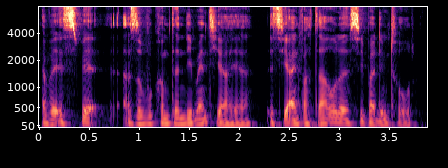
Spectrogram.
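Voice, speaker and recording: A man's voice: low voice, steady tone, fast talker, creaky, darkish tone. A man interviewing an author, asking short curious questions and giving brief replies.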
